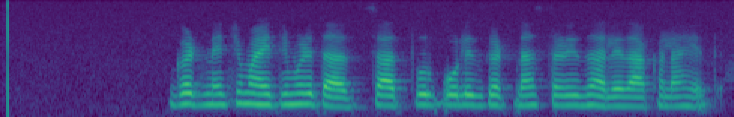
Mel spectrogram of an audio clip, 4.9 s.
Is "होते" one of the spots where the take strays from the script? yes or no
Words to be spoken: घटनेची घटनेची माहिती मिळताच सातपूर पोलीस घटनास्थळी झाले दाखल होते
yes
